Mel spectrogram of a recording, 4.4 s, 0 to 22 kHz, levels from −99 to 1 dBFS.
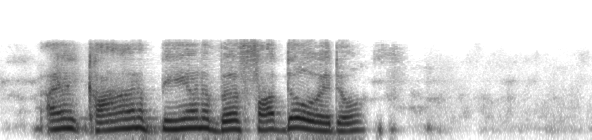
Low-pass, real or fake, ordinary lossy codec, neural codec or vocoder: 7.2 kHz; fake; Opus, 24 kbps; codec, 16 kHz, 1.1 kbps, Voila-Tokenizer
